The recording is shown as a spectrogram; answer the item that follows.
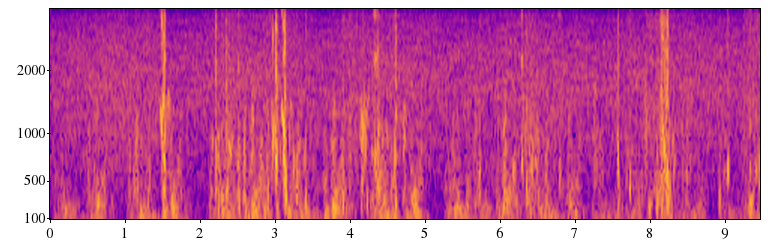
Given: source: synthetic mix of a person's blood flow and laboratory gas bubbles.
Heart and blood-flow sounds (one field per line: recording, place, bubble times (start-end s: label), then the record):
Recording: Doppler ultrasound of blood flow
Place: precordium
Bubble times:
1.27-1.36 s: bubbles
1.43-1.61 s: bubbles
2.18-2.55 s: bubbles
2.82-3.45 s: bubbles
3.87-4.65 s: bubbles
6.17-6.49 s: bubbles
6.76-6.83 s: bubbles
7.53-7.62 s: bubbles
7.69-7.77 s: bubbles
7.93-8.34 s: bubbles
8.89-8.96 s: bubbles
8.99-9.09 s: bubbles
9.23-9.47 s: bubbles
From the record:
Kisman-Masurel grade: 233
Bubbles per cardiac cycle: several, 3 to 8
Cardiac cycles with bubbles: 50 to 99%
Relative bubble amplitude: loud (0.450 to 0.775)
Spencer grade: 3 (all of the cardiac periods contain showers or single bubble signals, but not dominating or overriding the cardiac motion signals)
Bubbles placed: only in the low amplitude regions of the cardiac cycle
